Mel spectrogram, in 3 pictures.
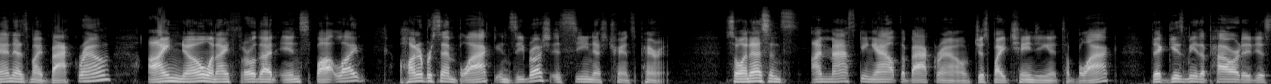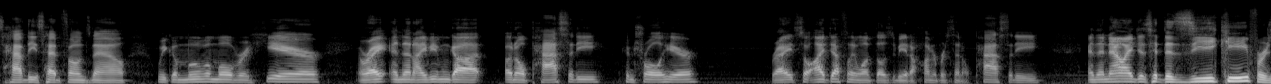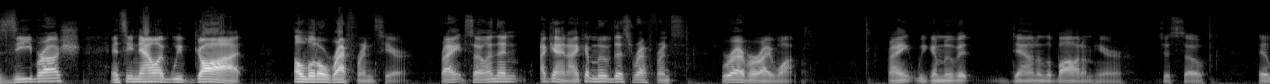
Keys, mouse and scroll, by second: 11.7-18.7 ctrl+drag, 18.7-25.4 ctrl+drag, 25.4 ctrl+z, 29.8 ctrl+z, 30.7-32.2 ctrl+drag, 32.2 ctrl+z, 34.9-38.1 ctrl+drag.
